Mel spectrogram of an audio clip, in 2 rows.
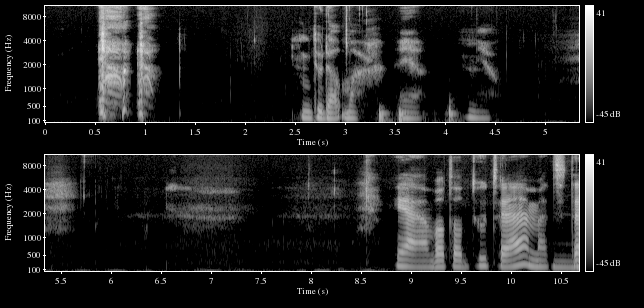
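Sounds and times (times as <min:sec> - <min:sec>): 
person coughing to clear the throat: 0:00.6 - 0:01.2
speech: 0:02.5 - 0:04.6, 0:08.8 - 0:10.6.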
